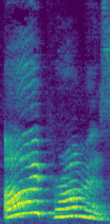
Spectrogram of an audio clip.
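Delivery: high, slow promising little voice; pigtail voice. A narrator's reading. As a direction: swear it sweetly. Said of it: "said the pigtail".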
